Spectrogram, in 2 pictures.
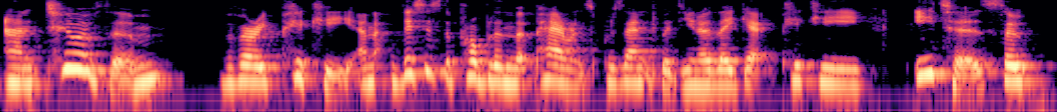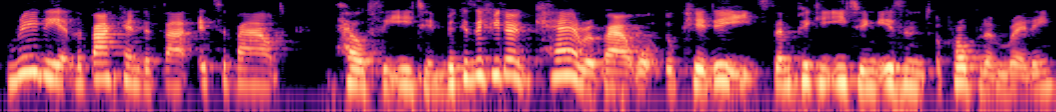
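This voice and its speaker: A woman with an English accent and a medium pitch talks at a fairly quick pace with lively intonation. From England. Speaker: doctor and health coach. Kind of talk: podcast interview.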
